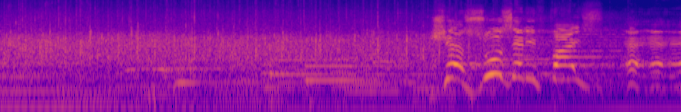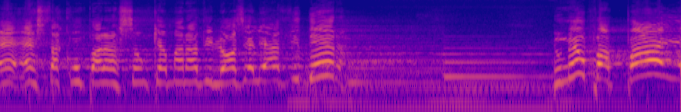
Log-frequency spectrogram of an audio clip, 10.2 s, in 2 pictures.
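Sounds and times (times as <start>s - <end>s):
audience applauding: 0.0s - 4.6s
speech: 3.3s - 7.8s, 9.3s - 10.2s.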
